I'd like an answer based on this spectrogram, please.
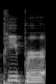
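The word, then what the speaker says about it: Pieper: i've read his name but i'm afraid to pronounce his name uh well you joseph peeper i think that's okay that is the technically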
